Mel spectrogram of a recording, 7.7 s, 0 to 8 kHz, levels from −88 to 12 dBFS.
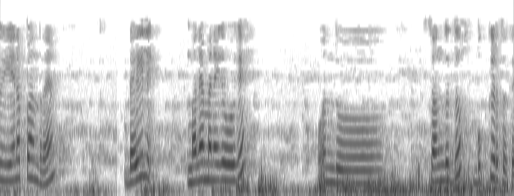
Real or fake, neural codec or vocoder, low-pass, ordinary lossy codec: real; none; 7.2 kHz; MP3, 24 kbps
